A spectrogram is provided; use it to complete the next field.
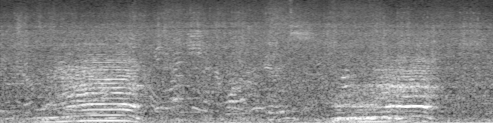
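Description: A cow giving birth lets out two long, strained moos as two workers help pull the calf after breaking the water bag, each moo lasting over a second, separated by a few seconds of quieter background noise.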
